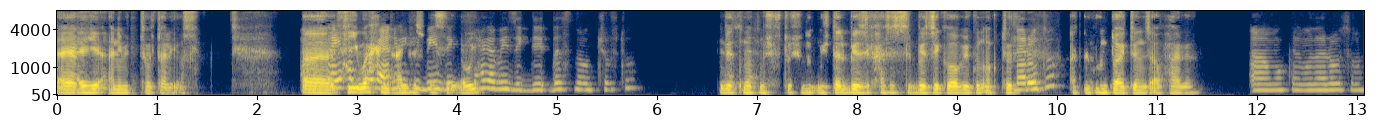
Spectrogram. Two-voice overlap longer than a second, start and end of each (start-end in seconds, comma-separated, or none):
2.5-4.3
